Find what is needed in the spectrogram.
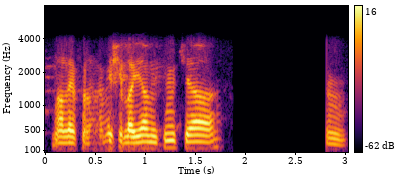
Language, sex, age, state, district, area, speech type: Bodo, male, 45-60, Assam, Udalguri, rural, conversation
